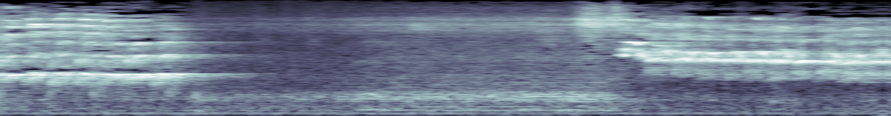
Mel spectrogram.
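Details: A captive parrot gives harsh, buzzy, high squawks with many bands, then a lower, softer voiced sound, the learned word "hi", followed by more loud screechy calls.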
